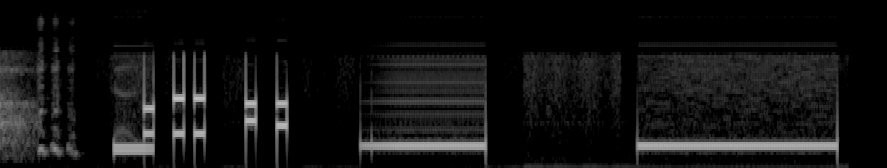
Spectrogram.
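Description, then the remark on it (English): A phone number is dialed to call a woman on the radio show Brooke and Jubal in the Morning: a quick run of touch-tone keypad beeps, clear, followed by two long, steady ringback tones separated by a short pause, with a brief murmur of voice at the very start. “All right, well, I'm going to dial her phone number and see if we can get her on the phone.”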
